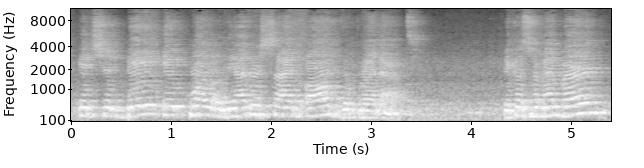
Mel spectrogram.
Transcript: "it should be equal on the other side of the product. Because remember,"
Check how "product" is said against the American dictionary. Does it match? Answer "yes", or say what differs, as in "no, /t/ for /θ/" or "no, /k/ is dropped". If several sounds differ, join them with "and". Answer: no, /b/ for /p/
